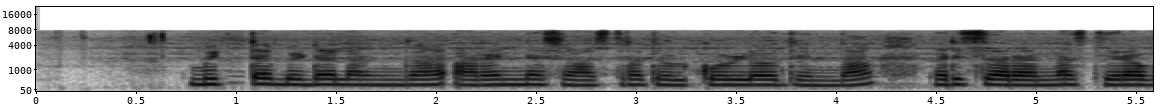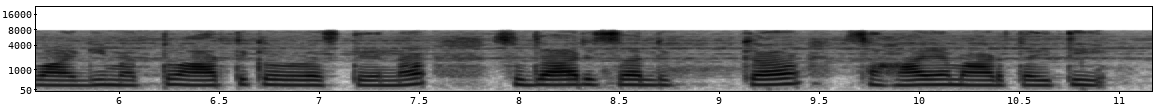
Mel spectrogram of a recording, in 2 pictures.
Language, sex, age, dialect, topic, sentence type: Kannada, female, 25-30, Dharwad Kannada, agriculture, statement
